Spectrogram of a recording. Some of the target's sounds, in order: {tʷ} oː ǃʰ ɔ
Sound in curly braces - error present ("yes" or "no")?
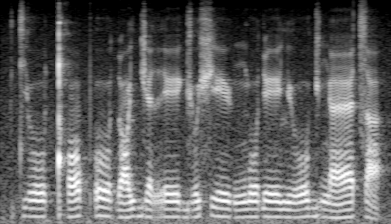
yes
